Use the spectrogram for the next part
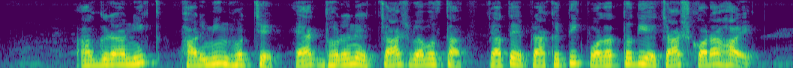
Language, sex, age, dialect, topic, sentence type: Bengali, male, 25-30, Standard Colloquial, agriculture, statement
